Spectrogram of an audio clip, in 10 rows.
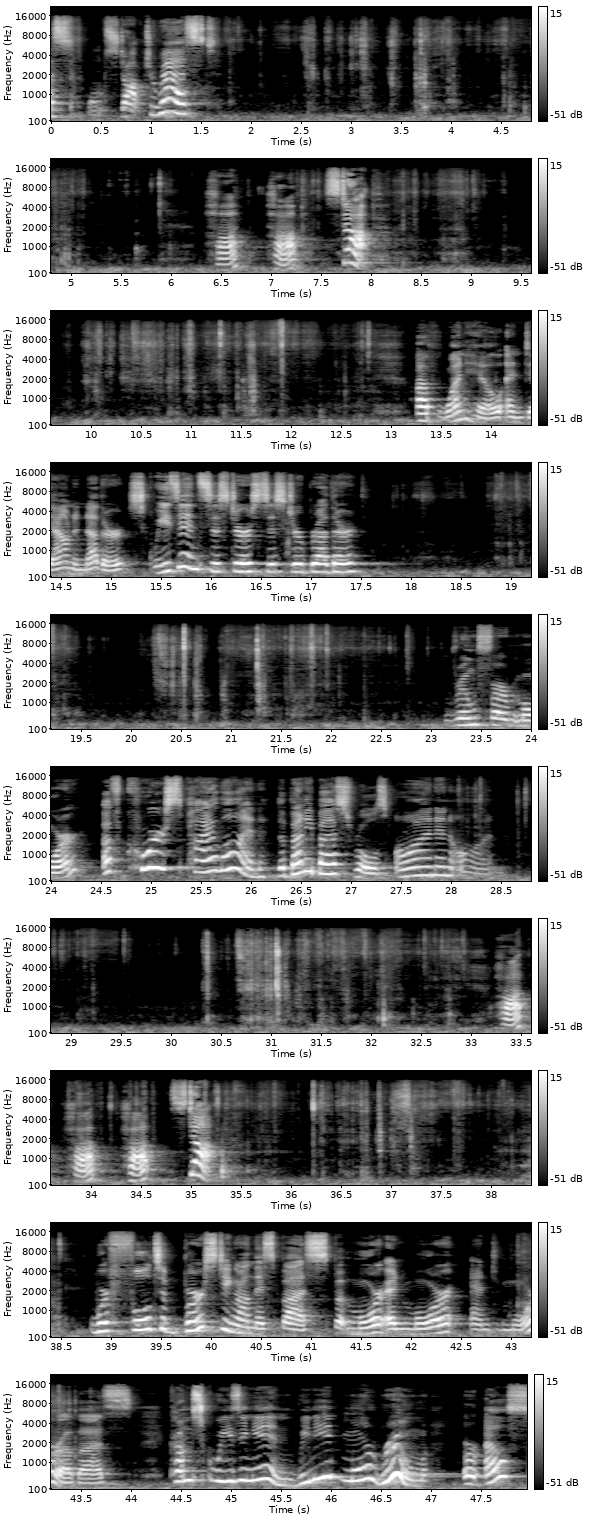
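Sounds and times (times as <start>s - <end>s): book pages rustling: 1.7s - 5.8s, 8.1s - 12.9s, 17.8s - 22.7s, 28.2s - 33.0s, 35.1s - 38.6s.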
